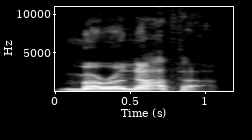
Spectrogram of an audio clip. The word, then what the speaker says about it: Maranatha: Maranatha. Now, the word Maranatha is found in Paul's writings, and it means come, Lord Jesus. And so they instruct people to stretch it out into four syllables, Ma-ra-na-tha, and to say that over and over and over hundreds of times in order to be an aid in meditation.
